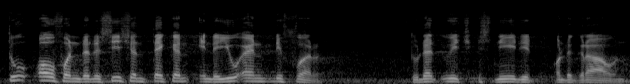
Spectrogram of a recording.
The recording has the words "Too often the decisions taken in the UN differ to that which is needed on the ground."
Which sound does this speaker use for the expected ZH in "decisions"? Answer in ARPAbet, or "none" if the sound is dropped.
S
